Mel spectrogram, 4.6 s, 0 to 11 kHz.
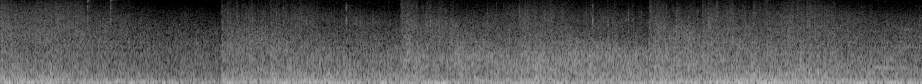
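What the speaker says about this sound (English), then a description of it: "Artillery fire there." 25-pounder artillery fire in Company of Heroes, a dense wash of booming blasts and rumble that runs continuously, loud, with a commentator talking over it.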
